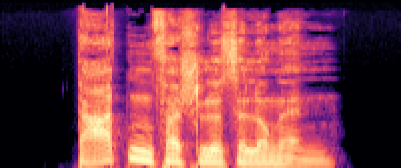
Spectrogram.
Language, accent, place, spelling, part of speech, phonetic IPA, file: German, Germany, Berlin, Datenverschlüsselungen, noun, [ˈdaːtn̩fɛɐ̯ˌʃlʏsəlʊŋən], De-Datenverschlüsselungen.ogg
- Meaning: plural of Datenverschlüsselung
